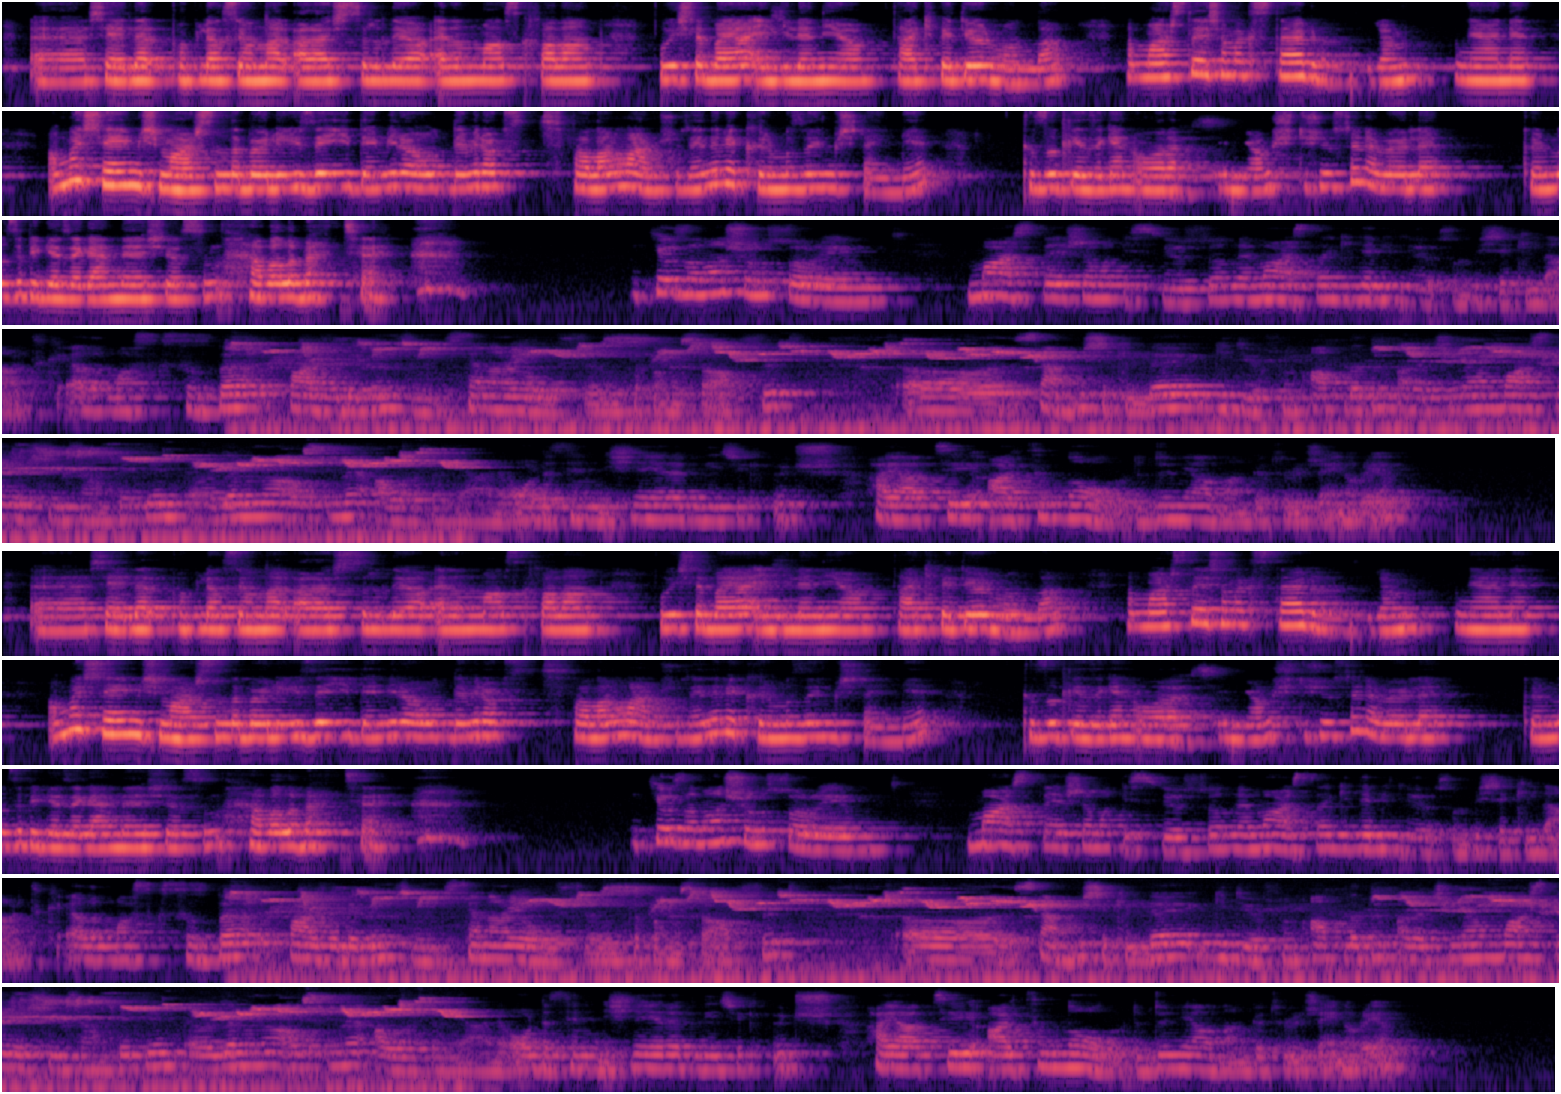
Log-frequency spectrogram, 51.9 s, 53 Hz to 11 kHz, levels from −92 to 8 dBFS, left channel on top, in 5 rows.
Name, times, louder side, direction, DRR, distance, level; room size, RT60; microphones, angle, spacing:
voice 1, 0.2-4.1 4.4-7.1 7.5-8.8 9.1-10.2 10.7-16.6 17.2-20.0 20.6-23.8, left 3 dB, 60° left, 3 dB, 0.7 m, -27 dB
voice 2, 18.1-18.5 25.0-26.6 27.2-50.8, right 1 dB, 85° right, 0 dB, 3.0 m, -41 dB
sound 1, 32.6-44.6, right 2 dB, 50° right, 2.8 m, -39 dB
17.0 x 6.8 x 9.2 m, 0.89 s
head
